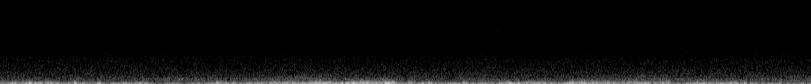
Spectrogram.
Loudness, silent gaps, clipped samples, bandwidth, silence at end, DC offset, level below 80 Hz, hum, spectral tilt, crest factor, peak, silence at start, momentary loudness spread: -35 LUFS; none; under 0.1%; 3.1 kHz; 0 s; under 0.1%; -30 dBFS; none; -8 dB/octave; 20 dB; -10 dBFS; 0 s; 13 LU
